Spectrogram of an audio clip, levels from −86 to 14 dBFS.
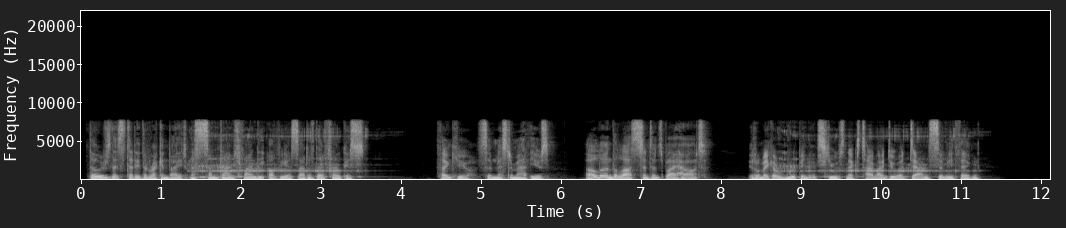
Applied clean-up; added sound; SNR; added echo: neural mask model RNNoise.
